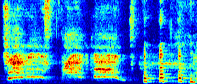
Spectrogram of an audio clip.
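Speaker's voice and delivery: very high, drawn-out squealed announcement; imitated scream. Manager announcing coworker's pregnancy down the hall, imitated scream. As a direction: scream the news down the hall, stretching it out. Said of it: "she just screams".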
